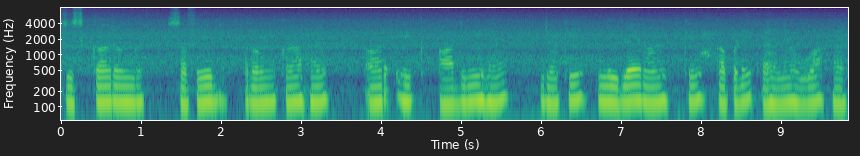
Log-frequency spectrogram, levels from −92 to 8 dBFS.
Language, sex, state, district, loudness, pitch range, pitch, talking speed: Hindi, male, Chhattisgarh, Raipur, -16 LUFS, 115-130 Hz, 125 Hz, 110 wpm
